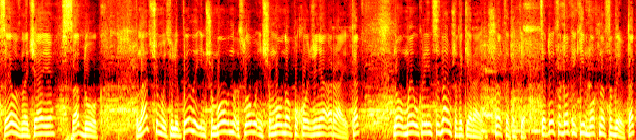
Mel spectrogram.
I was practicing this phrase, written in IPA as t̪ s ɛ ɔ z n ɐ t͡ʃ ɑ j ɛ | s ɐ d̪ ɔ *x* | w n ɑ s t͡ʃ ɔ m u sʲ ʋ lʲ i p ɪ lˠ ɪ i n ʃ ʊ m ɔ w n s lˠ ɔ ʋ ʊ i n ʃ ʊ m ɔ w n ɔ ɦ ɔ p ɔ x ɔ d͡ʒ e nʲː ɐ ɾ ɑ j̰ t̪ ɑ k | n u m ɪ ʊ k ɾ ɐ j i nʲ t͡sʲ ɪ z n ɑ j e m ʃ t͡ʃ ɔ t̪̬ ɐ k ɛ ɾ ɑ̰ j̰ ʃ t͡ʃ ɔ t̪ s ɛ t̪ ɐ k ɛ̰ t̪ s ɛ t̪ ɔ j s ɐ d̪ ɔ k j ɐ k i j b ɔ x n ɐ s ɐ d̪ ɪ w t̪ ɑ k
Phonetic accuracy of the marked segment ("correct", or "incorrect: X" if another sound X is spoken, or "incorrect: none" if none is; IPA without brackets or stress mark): incorrect: k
